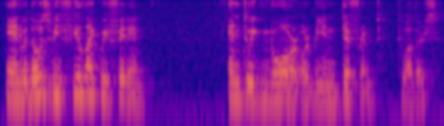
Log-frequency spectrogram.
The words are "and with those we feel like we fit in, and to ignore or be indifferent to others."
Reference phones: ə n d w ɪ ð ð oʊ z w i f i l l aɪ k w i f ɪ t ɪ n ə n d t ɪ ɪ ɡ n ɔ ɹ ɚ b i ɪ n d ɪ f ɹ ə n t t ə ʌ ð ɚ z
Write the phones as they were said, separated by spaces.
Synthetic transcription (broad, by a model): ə n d w ɪ ð ð oʊ z w i f i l l aɪ k w i f ɪ t ɪ n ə n t ɪ ɪ ɡ n ɔ ɹ ɚ b i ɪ n d ɪ f ɹ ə n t t ə ʌ ð ɚ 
